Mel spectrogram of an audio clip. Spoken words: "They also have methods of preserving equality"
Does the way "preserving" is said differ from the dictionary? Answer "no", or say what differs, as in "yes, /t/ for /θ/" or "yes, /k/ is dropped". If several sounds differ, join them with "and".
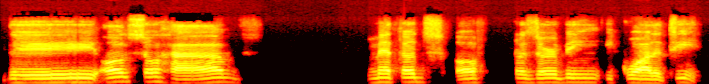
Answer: no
